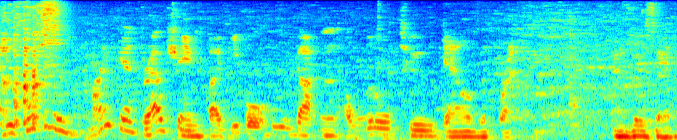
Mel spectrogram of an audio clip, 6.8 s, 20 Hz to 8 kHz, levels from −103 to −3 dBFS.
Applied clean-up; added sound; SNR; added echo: classical method WPE with log-MMSE.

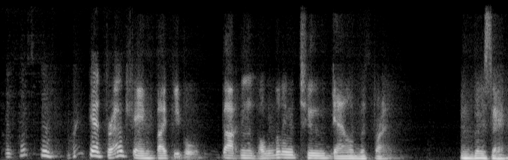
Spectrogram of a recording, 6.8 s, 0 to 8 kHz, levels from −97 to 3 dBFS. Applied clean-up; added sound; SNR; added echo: neural mask model DeepFilterNet 3.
